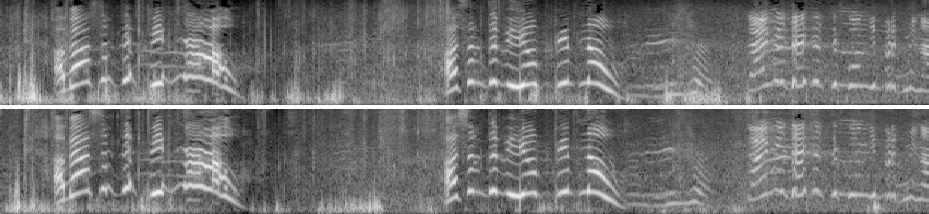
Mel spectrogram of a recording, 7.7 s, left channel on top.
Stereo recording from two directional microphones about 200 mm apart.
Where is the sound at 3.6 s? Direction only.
35° right (ahead or behind).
